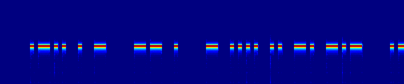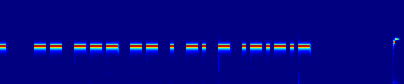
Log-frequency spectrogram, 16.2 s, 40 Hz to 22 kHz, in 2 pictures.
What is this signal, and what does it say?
Morse code, heard as a keyed tone, about 14 wpm, 700 Hz. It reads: LET ME THINK A MOMENT.
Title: Sentences from Top 1000 Words 15wpm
